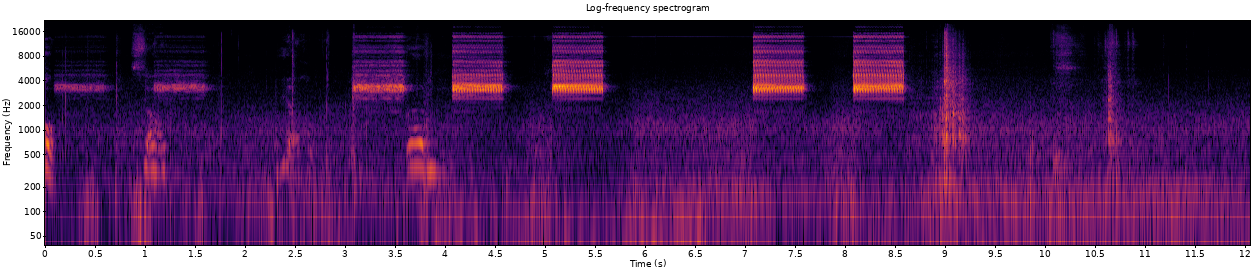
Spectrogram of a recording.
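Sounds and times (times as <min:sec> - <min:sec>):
fire alarm horn beeping: 0:00.0 - 0:01.8, 0:03.1 - 0:08.8.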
